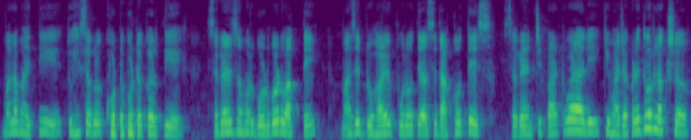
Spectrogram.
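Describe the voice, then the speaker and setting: A woman doing an accusing young wife, loud, higher pitched, dark tone. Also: fast talker, lightly acted. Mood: angry.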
